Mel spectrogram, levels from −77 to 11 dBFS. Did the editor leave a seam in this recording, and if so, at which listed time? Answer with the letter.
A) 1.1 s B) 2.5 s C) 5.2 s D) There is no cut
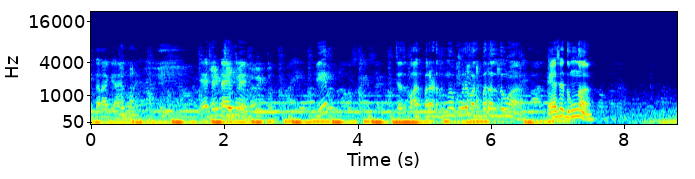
D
